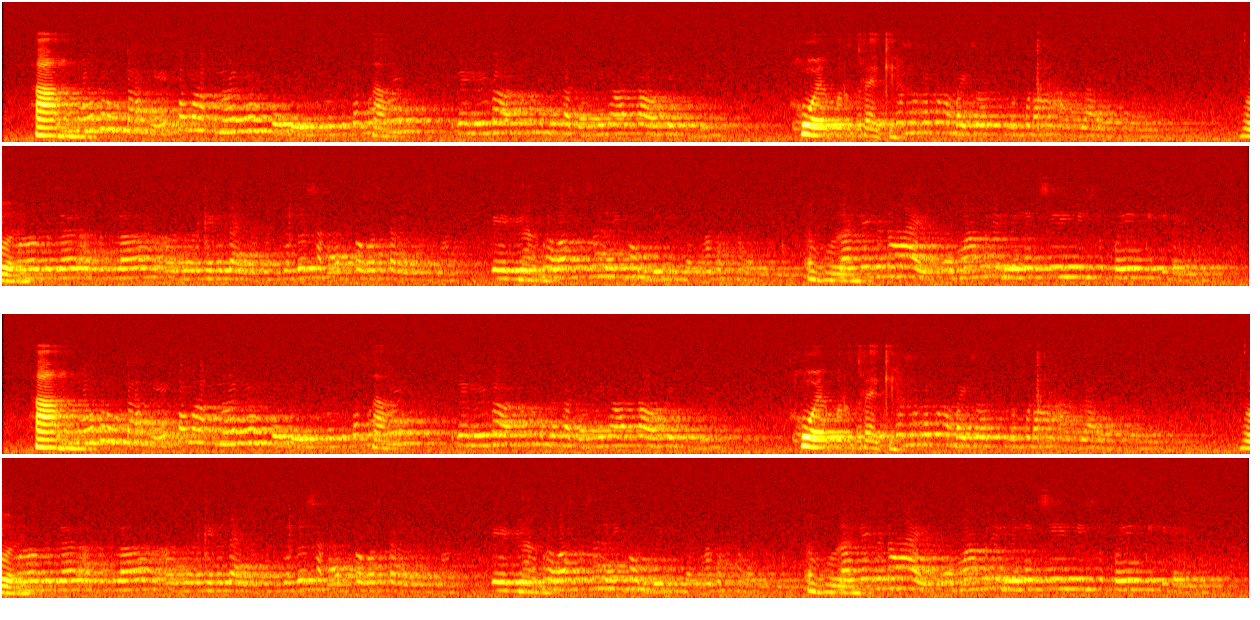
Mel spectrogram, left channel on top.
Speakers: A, on the right; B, on the left.
A: हा
B: म्हणजे
A: हा.
B: तोच रूट आहे. पण आपलं हे होतय लय म्हण म्हणजे कसं होतंय
A: हा
B: रेल्वे गावाच्या बाहेरन जाते आणि मी ना आत गावात जाईत नाय व्हय <unintelligible>
A: होय बरोबर आहे
B: तेथन
A: की
B: सगळं थांबायचं तिथन पुढं आत जायांच
A: होय
B: मग जर आत आता तुला आज हेला जायचं असल तुला जर सगळाच प्रवास करायचा असला रेल्वेचा
A: हा
B: प्रवास कसा लई धगधगीत तुला खरं सांगायचं म्हणजेवण
A: होय
B: आता आपला इकडं हा आहे. मॉप रेल्वेला एकशे तीस रुपये तिकिट आहेत बघ.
